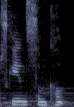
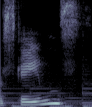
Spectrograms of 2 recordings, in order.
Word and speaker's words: skein: As before, you want to open up your skein Some people call (pronounce) them "skeens" or "skayns" and some people call them hanks.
